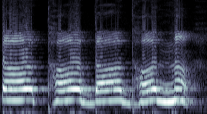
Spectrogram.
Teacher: और फिर यहाँ बात करें कि दंत वर्ग में कौन कौन से वर्ण आते हैं, अब आप यहाँ बोलकर प्रयास करें कि त, थ, द, ध, न, तो हम पाएंगे कि हमारी जो जीभ है वो हमारे ऊपरी जबड़े के दांतों को अंदर से स्पर्श कर रही है। तो जिससे हमें पता चला कि त वर्ग के जो व्यंजन है वो दंत को स्पर्श करते हैं और इसी कारण इन्हें दंत वर्ग में रखा गया है।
